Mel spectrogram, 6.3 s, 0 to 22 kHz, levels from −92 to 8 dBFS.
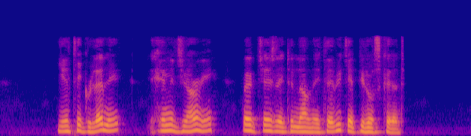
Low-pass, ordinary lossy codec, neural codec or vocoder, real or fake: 7.2 kHz; AAC, 48 kbps; codec, 16 kHz, 1 kbps, FunCodec, trained on LibriTTS, 50 frames a second; fake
